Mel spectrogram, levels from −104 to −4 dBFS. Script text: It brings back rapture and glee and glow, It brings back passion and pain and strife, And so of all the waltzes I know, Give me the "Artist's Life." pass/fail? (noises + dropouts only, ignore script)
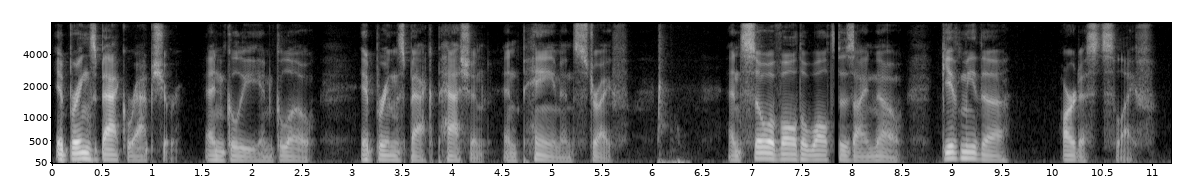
fail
